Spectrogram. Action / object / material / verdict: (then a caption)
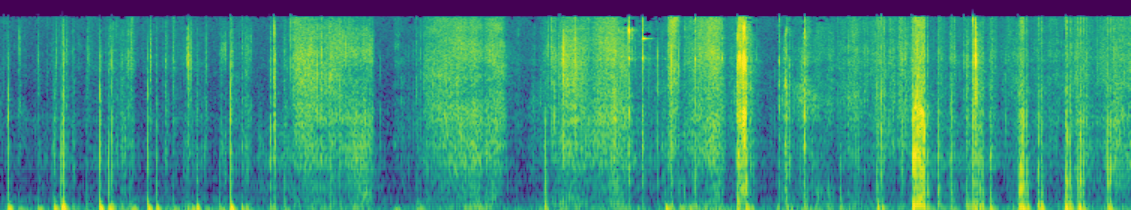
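tap / coated-fabric zip pouch / coated fabric / none. Long acrylic nails tap and scratch a small, soft pink floral Marimekko coated-fabric zip pouch, producing rapid dull, low thumps mixed with soft scratchy rustling. A quieter stretch of continuous scratching in the middle gives way to more bursts of quick, muffled taps that die away almost instantly.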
